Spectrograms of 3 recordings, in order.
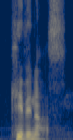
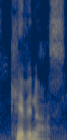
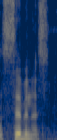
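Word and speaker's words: Civinas: That's not that's not uh Civus. It's Kvenas. It's Kivven, not not Civus.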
